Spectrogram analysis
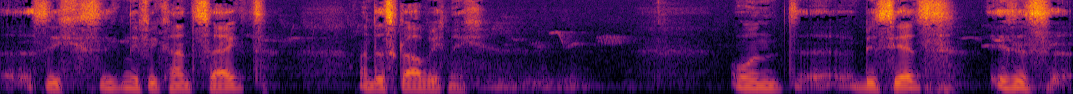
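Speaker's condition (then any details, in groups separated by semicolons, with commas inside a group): Parkinson's disease; public for about 11 years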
